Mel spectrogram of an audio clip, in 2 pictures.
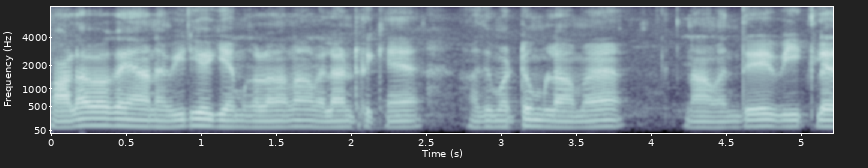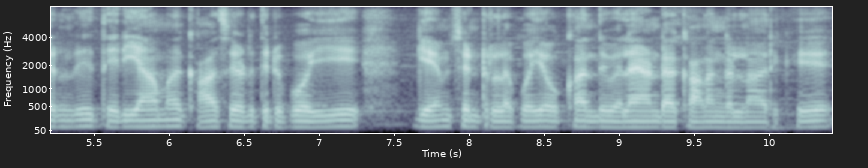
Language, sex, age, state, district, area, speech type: Tamil, male, 18-30, Tamil Nadu, Pudukkottai, rural, spontaneous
